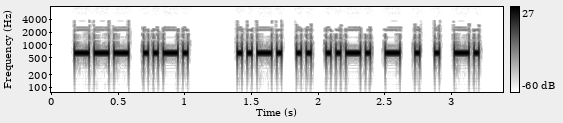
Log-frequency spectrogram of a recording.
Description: Morse code, heard as a keyed tone, about 32 wpm, 650 Hz. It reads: OF FIFTEEN
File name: Book Two / 06-Chapter 6 - 32 WPM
